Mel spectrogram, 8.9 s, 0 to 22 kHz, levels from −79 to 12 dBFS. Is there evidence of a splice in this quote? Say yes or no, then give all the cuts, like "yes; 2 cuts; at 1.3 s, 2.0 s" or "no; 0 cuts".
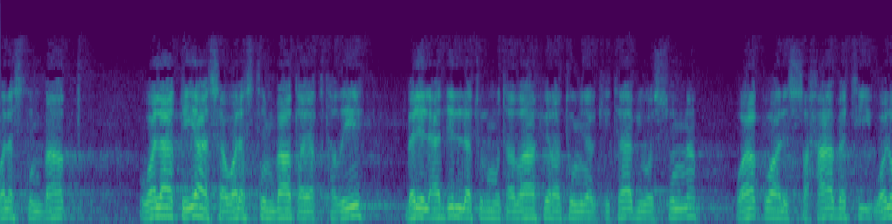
no; 0 cuts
